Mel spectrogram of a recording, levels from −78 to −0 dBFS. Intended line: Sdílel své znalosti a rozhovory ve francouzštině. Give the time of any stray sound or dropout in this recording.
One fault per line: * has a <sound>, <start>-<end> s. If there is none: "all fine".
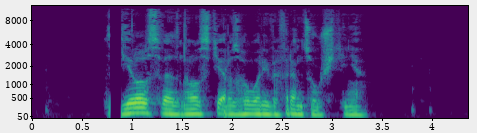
* has a dropout, 0.8-0.9 s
